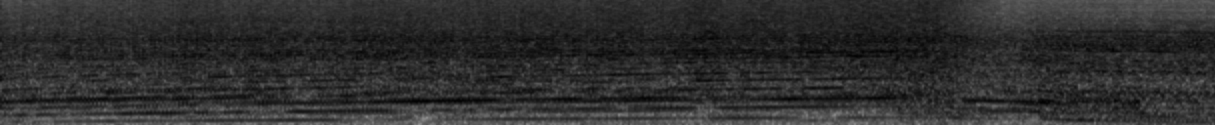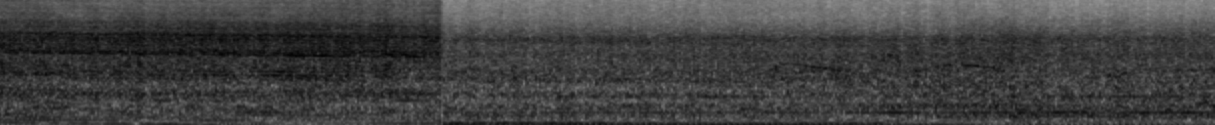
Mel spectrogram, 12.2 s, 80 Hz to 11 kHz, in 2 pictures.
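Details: Honda on dyno, pull on wastegate pressure (28 psi), making 693 wheel horsepower and out of injector: strong, clean wide-open pull, pitch climbing smoothly through revs, steady note after shift; engine sounds healthy.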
